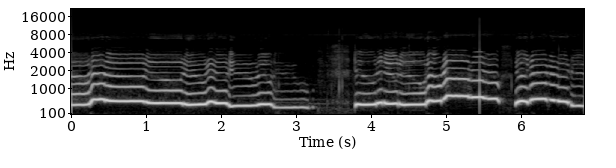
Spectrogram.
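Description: A single high voice humming a slow melody in held, stepping notes, in phrases with a short break about three seconds in.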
